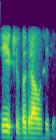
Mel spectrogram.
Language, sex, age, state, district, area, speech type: Kashmiri, male, 18-30, Jammu and Kashmir, Baramulla, rural, conversation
